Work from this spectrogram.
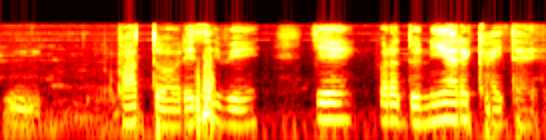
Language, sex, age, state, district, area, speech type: Odia, male, 18-30, Odisha, Koraput, urban, spontaneous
